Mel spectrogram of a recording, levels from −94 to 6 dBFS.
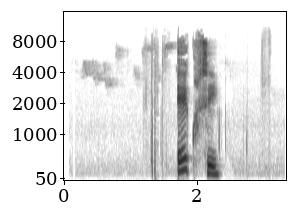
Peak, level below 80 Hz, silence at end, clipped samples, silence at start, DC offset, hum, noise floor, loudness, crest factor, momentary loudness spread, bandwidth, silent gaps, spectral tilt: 0 dBFS; -70 dBFS; 1 s; under 0.1%; 1.7 s; under 0.1%; none; -61 dBFS; -16 LUFS; 22 dB; 25 LU; 10.5 kHz; none; -3 dB/octave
